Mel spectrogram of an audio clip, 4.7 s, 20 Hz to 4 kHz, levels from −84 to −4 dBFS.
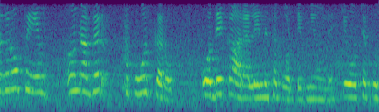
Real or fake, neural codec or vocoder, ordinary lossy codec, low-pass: real; none; none; 3.6 kHz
